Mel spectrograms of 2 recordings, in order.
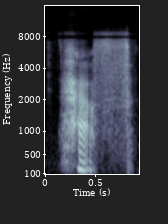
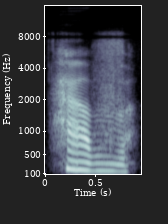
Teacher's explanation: The F and the V are made in the exact same place, top teeth on bottom lip with airflow. The only difference is voicing.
